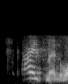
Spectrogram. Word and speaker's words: Theismann: And Dad said, "Theismann.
